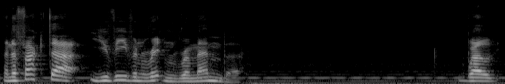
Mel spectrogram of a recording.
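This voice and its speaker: Brief: man, somewhat high-pitched, exasperated and sarcastic, casual podcast co-host. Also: unhurried, soft background music. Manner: exasperated, sarcastic, animated complaining. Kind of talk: casual podcast chat reviewing a TV episode.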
